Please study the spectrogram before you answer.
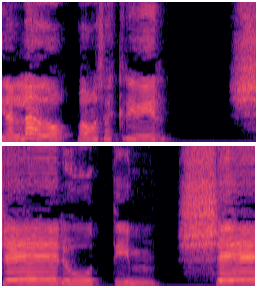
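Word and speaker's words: שירותים: escribir baño y al lado vamos a escribir cherutín sh e r u t i m Entonces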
